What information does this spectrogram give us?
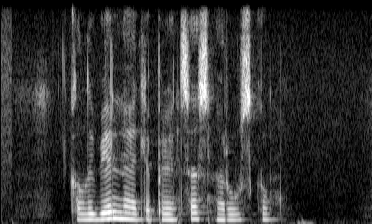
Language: Russian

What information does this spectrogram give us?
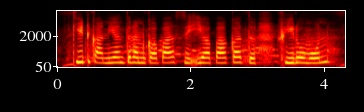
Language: Magahi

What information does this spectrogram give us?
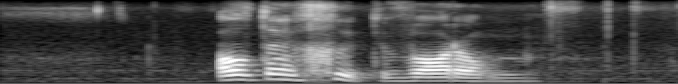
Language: Afrikaans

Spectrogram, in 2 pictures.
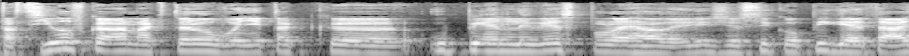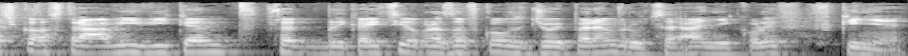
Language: Czech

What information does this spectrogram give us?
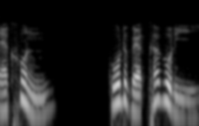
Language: Bangla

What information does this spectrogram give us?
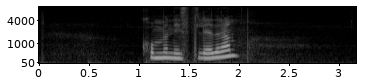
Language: Norwegian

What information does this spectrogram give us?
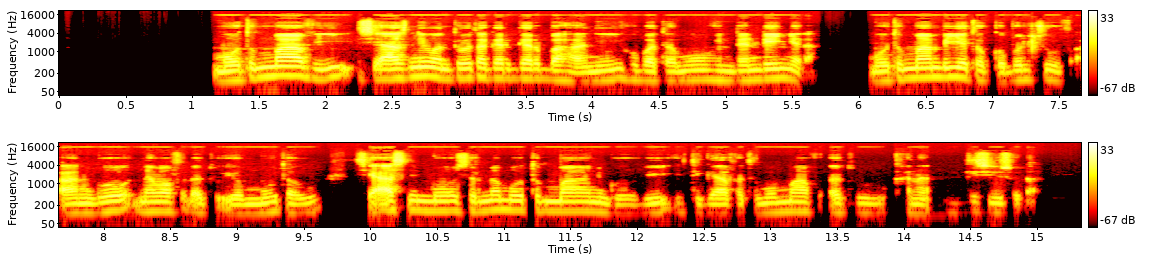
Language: Oromo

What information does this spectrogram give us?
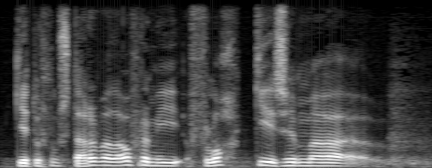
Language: Icelandic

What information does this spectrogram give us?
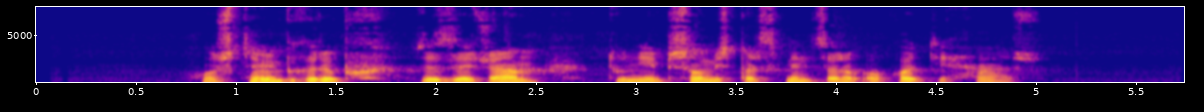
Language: Kabardian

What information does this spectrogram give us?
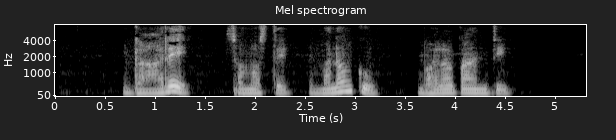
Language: Odia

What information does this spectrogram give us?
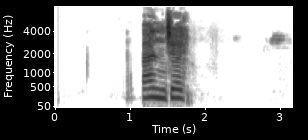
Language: Mokpwe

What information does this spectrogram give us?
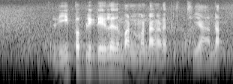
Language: Tamil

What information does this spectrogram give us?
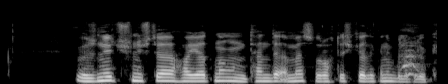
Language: Uyghur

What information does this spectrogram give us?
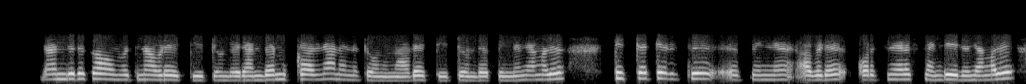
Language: Malayalam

